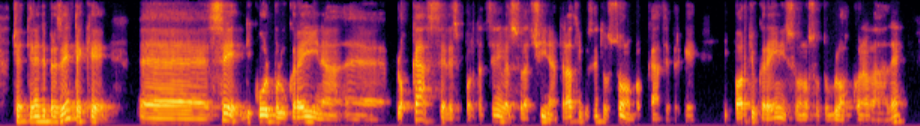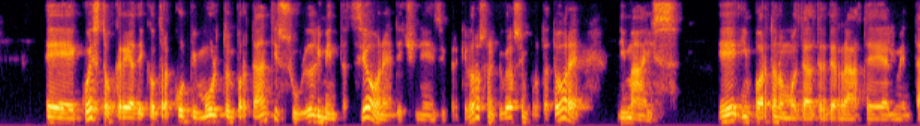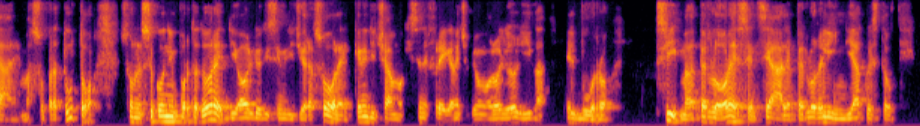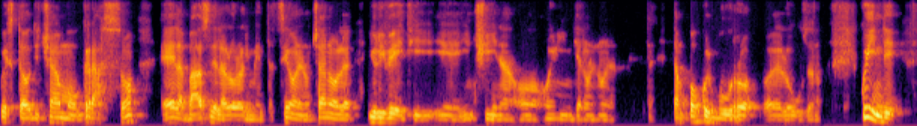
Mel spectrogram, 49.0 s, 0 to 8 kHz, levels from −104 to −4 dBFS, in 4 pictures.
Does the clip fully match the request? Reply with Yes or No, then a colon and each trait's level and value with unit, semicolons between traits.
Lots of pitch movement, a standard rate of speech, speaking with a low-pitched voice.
Yes: wide, 6.8 semitones; average, 150 wpm; low, 110 Hz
